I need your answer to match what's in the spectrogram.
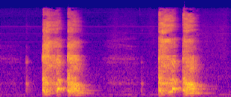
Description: Barking smokers cough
